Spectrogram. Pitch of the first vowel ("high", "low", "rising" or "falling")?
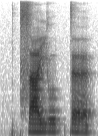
high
